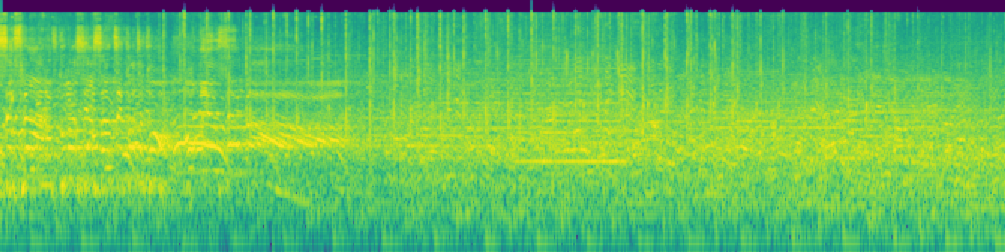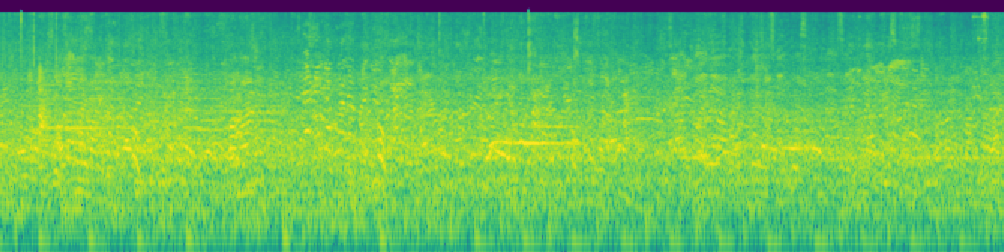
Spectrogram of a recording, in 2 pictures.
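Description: Crowd cheering and talking over one another, many voices at once, with clapping through roughly the first ten seconds.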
